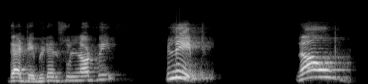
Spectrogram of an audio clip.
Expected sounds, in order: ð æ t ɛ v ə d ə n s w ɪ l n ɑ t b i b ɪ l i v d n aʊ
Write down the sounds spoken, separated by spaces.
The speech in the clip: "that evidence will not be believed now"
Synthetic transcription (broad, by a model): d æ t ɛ b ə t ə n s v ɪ l n ɑ t b i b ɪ l i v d n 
